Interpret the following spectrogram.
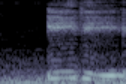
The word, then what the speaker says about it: EDI: a specific inquiry why are you named edie edie is the phonetic pronunciation of that is an acronym for enhanced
